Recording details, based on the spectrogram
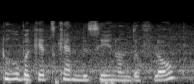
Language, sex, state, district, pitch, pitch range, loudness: English, female, Karnataka, Bangalore, 220 Hz, 200-240 Hz, -15 LUFS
